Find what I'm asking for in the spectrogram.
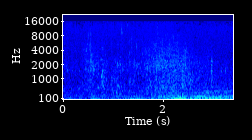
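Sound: ocean waves washing ashore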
